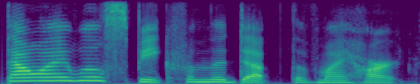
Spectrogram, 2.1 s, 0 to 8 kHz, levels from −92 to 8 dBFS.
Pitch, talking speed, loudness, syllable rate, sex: 240 Hz, 315 wpm, -20 LUFS, 5.5 syllables/s, female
